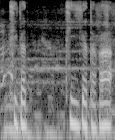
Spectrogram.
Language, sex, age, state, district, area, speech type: Manipuri, female, 45-60, Manipur, Churachandpur, urban, read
